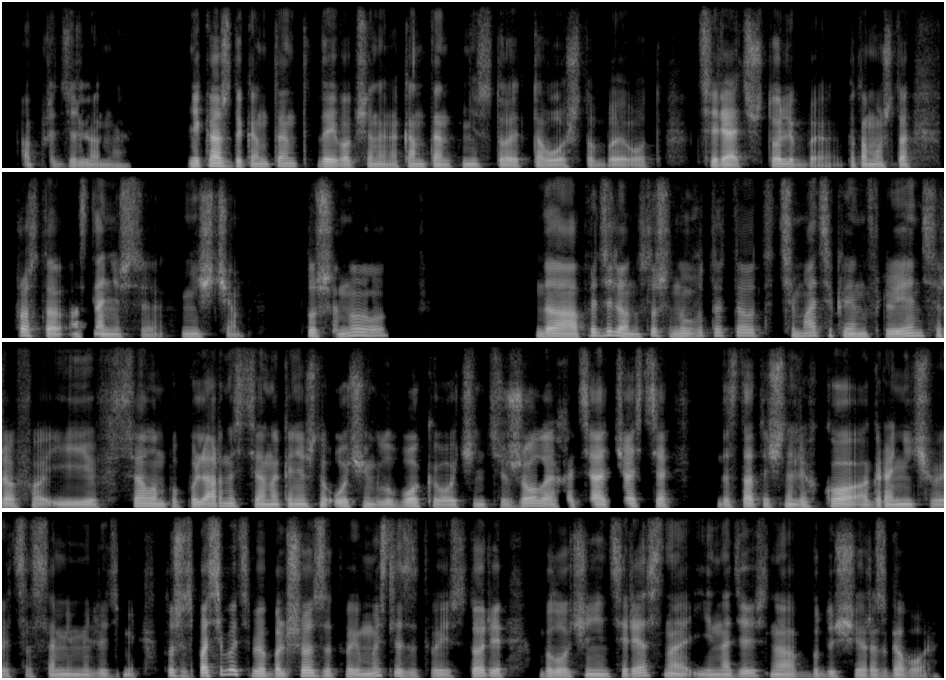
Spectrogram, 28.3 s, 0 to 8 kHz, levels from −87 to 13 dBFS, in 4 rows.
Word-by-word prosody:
Определенно. 100 -2 -7 0.4
Не 120 0 +3
каждый 130 -5 +6
контент, 115 +2 -1
да 110 +1 +5
и 105 - +4
вообще, 105 +1 -1
наверно, 100 -2 -2
контент 100 -1 0
не 100 0 -1
стоит 100 -3 -1
того, - - +1
чтобы 90 - -3
вот 90 0 -6 0.2
терять - - +5
что-либо, 105 -5 -1
потому 100 +1 -1
что 100 - -1 0.3
просто - - +3
останешься 100 0 -2
ни 105 -1 -3
с - - -3
чем. - - -2 0.4
Слушай, 120 -5 0
ну 145 +3 0 1.1
Да, 115 -1 +6
определённо. 140 -2 +2
Слушай, 115 +2 -4
ну, 120 +1 0
вот 130 +4 -8
эта 145 -1 -3
вот 140 -1 -4
тематика 135 0 -2
инфлюенсеров 115 +1 0
и 100 -1 -1
в - - -17
целом 120 -3 +1
популярности, 115 +1 +1
она, 100 0 +3
конечно, 100 -1 -1
очень 110 -3 0
глубокая, 105 +1 0
очень 95 +1 -2
тяжёлая, 110 +3 +1
хотя 100 +1 +2
отчасти 115 +2 +1 0.3
достаточно 105 +1 0
легко 105 +2 +3
ограничивается 95 -1 -1
самими 95 +1 -2
людьми. 95 0 -7 0.2
Слушай, 125 -7 -2
спасибо 165 - +4
тебе 115 -11 +1
большое 110 +5 +3
за 120 -4 -2
твои 105 -1 -1
мысли, 135 +7 0
за 100 -5 -5
твои 95 +1 -3
истории. 120 +6 +1 0.2
Было 105 -1 +1
очень 100 -1 0
интересно, 115 +4 0
и 95 -1 -4
надеюсь 110 +7 -1
на 95 -2 +1
будущие 100 +1 -2
разговоры. 95 +1 -3
105 Hz, 145 wpm, -27 LUFS, 100-120 Hz, 1.1 s, каждый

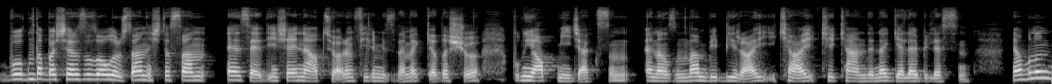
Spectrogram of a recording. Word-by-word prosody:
bunda 240 +2 0
başarısız 235 0 +3
olursan, 215 -2 +3
işte 205 -1 -2
sen 195 -1 +1 0.2
en 205 -1 +3
sevdiğin 175 -2 -1
şey 180 +1 +1
ne 170 - +3
atıyorum? 160 +2 0
Film 165 -1 -5
izlemek 155 - -5
ya - - -1
da - - +1
şu, - - +2 0.3
bunu 195 - -2
yapmayacaksın. 150 - 0
En 175 -2 0
azından 160 +3 +1
bir 170 -1 -4
1 170 -1 -2
ay, 170 +2 +1
2 - - -2
ay 155 +2 +3
ki 170 -2 -6
kendine 150 +2 0
gelebilesin. 155 -3 -2 0.4
Ya, 225 +4 +3
bunun 300 +1 +3
175 Hz, 165 wpm, -15 LUFS, 155-210 Hz, 0.4 s, başarısız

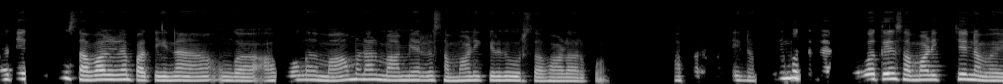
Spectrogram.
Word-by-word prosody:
பார்த்தீங்கன்னா 230 +4 -1 0.5
சவால்கள் 220 +2 +4
எல்லாம் 220 -1 +1
பார்த்தீங்கன்னா, 190 0 +1 0.4
உங்க 180 -1 -1 0.3
அவுங்க 200 +4 -4 0.2
மாமனார், 230 +5 0
மாமியார 195 0 0
சமாளிக்கிறது 190 +2 0
ஒரு 180 - -5
சவாலாக 165 0 -1
இருக்கும். 155 +1 -10 0.7
அப்புறம் 190 +1 -13
பார்த்தீங்கன்னா, 195 -2 -7 0.2
குடும்பத்தில 240 -6 0 0.3
ஒ்வ்வொருத்தரையும் 250 0 +3
சமாளிச்சு 215 +2 +1
நம்ம 190 -3 +1
200 Hz, 110 wpm, -19 LUFS, 185-225 Hz, 0.7 s, சவால்கள்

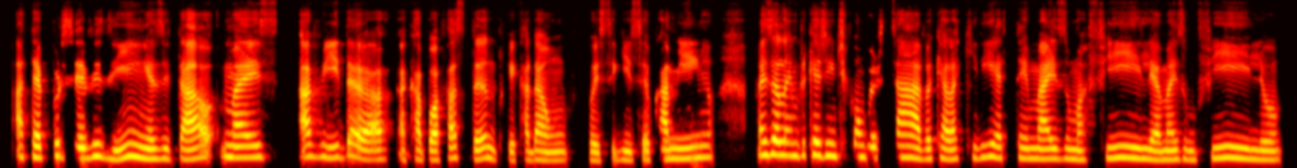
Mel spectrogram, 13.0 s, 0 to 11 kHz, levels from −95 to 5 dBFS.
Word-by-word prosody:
Até 225 -1 +3
por 240 +3 -2
ser 205 0 +1
vizinhas 205 -2 0
e 195 - -2
tal 190 +1 +5
mas 225 +1 +2 0.2
a 230 - +6
vida 215 -5 +1
acabou 180 0 +1
afastando, 200 +1 -1
porque 165 -1 -7
cada 175 -1 -1
um 165 +1 -4 0.2
foi 160 -2 -2
seguir 165 +2 -6
seu 170 0 -5
caminho, 200 +4 -1 0.4
mas 265 +2 +1
eu 275 - +8
lembro 260 -1 -1
que 265 - -5
a - - +6
gente 245 -1 -3
conversava 220 -3 0
que 200 - -11
ela 185 0 +2
queria 215 +3 -4
ter 205 -2 -4
mais 195 0 +1
uma 180 -2 -2
filha, 205 -2 -1
mais 180 +1 -1
um 175 -1 -6
filho 195 -4 -2
205 Hz, 160 wpm, -25 LUFS, 185-225 Hz, 0.4 s, eu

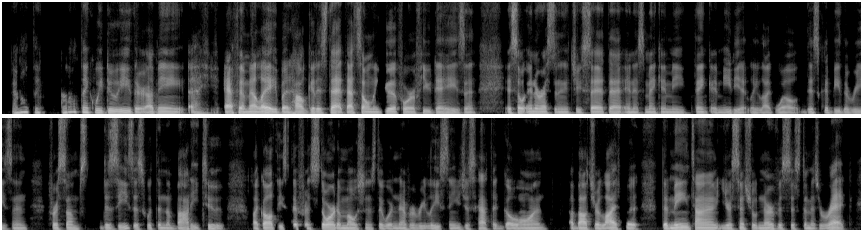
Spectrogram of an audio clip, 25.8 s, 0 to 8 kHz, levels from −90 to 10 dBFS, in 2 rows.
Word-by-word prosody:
I 115 - -4
don't 165 +4 -1
think 135 0 -7 0.3
I 140 - +1
don't 175 +1 -4
think 155 -3 +1
we 130 -2 +2
do 120 -1 +2
either. 115 -9 +2
I 95 - +4
mean, 110 -2 +1
uh, 85 -1 -2 0.4
FMLA, 95 -2 +6
but 85 0 +4
how 110 +5 +5
good 105 +1 0
is 100 0 0
that? 125 +2 +5
That's - - +3
only 95 -2 +2
good 100 -1 +4
for 90 -2 +1
a - - -3
few 90 +2 -4
days. 90 -2 -2
And 80 -1 -4 0.4
it's - - -1
so - - +3
interesting 95 -4 +1
that 85 -1 -5
you 85 -1 -3
said 95 +3 +1
that, 100 -3 0
and 80 0 -2
it's 80 0 -5
making 85 +1 -3
me 85 -2 -4
think 90 -1 -2
immediately, 80 0 -5
like, 75 -1 -6
well, 80 -2 -4
this - - -5
could - - -7
be 95 - -3
the 85 -1 -5
reason 90 +1 -5 0.3
for 90 - 0
some 105 +4 -1
s - - -5 0.2
diseases 105 - -3
within 95 0 -4
the 90 -2 -2
body 90 +4 -1
too, 120 -10 -4 0.4
like - - -2
all 100 +1 +5
these 100 -2 -6
different - - -3
stored 100 +3 +3
emotions 90 +3 -1
that 85 - -3
were 75 0 -2
never 85 +3 -3
released, 85 +4 -4
and 75 0 -3
you 85 - -5
just 85 0 -8
have 80 -1 -1
to 80 - -4
go 75 +3 0
on 90 +3 -1 0.3
about 90 0 +2
your 85 - +3
life. 90 +4 +4
But 85 -2 +1 0.3
the 85 - +5
meantime, 95 0 +4
your 90 0 0
central 95 +1 -2
nervous 95 0 -1
system 85 -2 -4
is 75 - -6
wrecked. - - +1
90 Hz, 195 wpm, -24 LUFS, 85-100 Hz, 0.4 s, FMLA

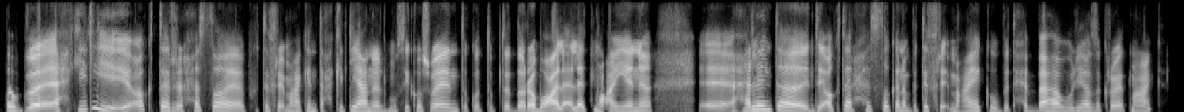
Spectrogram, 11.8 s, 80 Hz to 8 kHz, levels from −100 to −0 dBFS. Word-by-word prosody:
طب، 225 -4 -2
احكِ 240 +5 +6
لي، 290 - -5
إيه 220 -3 +2
أكتر 250 -8 -3
حصة 230 -4 -1
بتفرق 205 +6 -8
معاك؟ 210 +3 -5
أنت 225 -2 -8
حكيت 240 +2 -12
لي 250 - +2
عن 225 -3 +3
الموسيقى 195 +5 -5
شوية، 225 0 +5
أنتم 220 -1 -8
كنتم 200 -1 -13
بتتدربوا 190 +5 0
على 180 -2 +6
آلات 225 +4 -1
معينة 200 0 +2 0.5
آآ، 180 0 0
هل 250 +3 0
أنت 290 -1 0 0.3
دي 215 - 0
أكتر 265 +1 -3
حصة 260 +1 -7
كانت 225 -5 -6
بتفرق 240 0 -7
معاك 210 +6 -3
وبتحبها 195 +2 -2
وليها 225 -1 -6
ذكريات 205 -1 -7
معاك؟ - - -6
220 Hz, 165 wpm, -24 LUFS, 195-245 Hz, 0.5 s, احكِ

